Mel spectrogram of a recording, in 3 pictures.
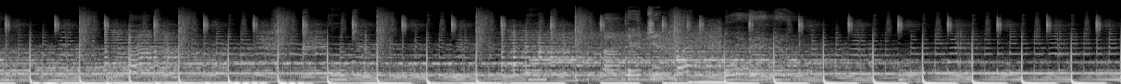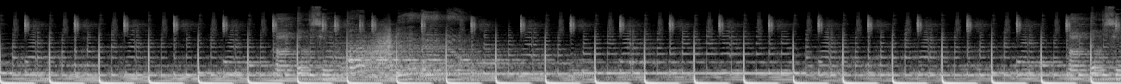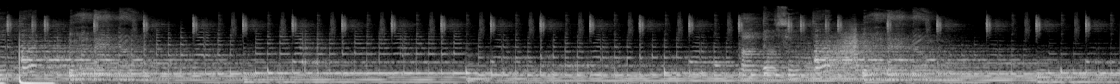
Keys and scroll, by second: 9.6 space, 25.9 space, 31.4 space.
